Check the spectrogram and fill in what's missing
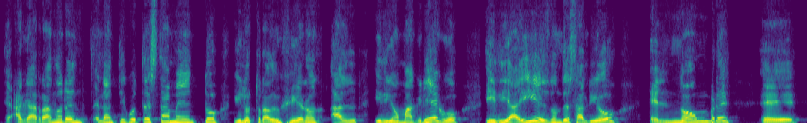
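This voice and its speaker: Guy teaching bible stuff on a video call, high voice swinging all over, dry sound, keeps asking and answering himself. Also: lively intonation, normal speed, hardly any pauses, darkish tone, no room sound. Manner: emphatic, with frequent restarts and rhetorical questions. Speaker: church teacher.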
